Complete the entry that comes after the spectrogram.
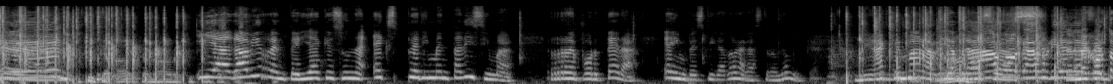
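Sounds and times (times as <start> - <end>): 
applause: 0.0 - 2.3, 8.3 - 11.1
speech: 2.1 - 11.1.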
